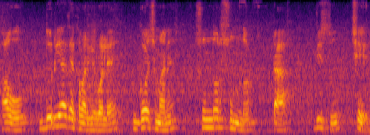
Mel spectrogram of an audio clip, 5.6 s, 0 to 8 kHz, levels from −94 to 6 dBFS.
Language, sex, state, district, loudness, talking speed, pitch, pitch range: Odia, female, Odisha, Sambalpur, -16 LUFS, 120 wpm, 155 Hz, 145-185 Hz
